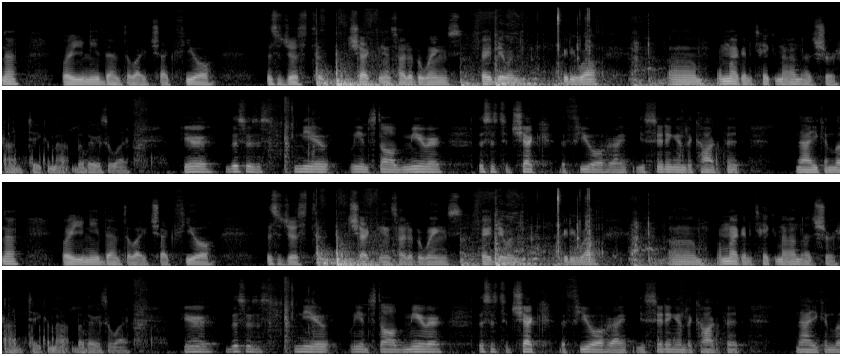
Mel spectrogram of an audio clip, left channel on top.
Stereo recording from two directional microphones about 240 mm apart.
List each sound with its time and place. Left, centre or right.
0.0 s speech: centre
3.1 s speech: centre
6.0 s a sound: centre
6.8 s speech: centre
